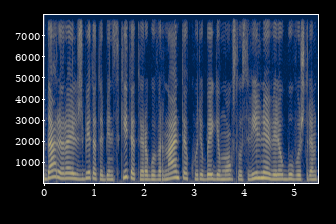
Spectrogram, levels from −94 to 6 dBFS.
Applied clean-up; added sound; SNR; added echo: none; none; none; none.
